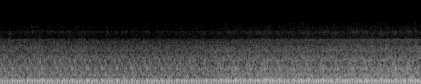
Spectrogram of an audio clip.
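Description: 2001 Dodge Ram's 5.9-litre Cummins inline-six turbo diesel idling steadily, warmed up, at just under 1000 rpm, heard from the cab. It runs evenly, with no sign of a miss.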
